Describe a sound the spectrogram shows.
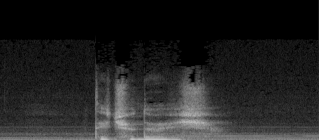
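A young woman answers quietly close by.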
